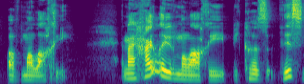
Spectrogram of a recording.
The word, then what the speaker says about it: Malachi: the book of Malaki often pronounced malachi in english is one of the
